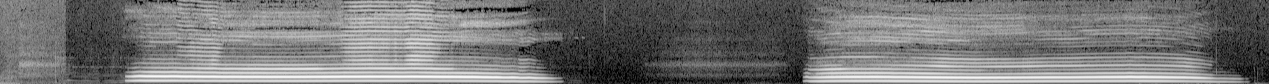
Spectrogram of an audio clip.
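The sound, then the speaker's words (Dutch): A person imitates a wolf howl aimed at wolves, twice, each a long, loud, steady sustained tone lasting several seconds, separated by a few seconds of silence. “Hoe bereid je voor op een, op een huil?”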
